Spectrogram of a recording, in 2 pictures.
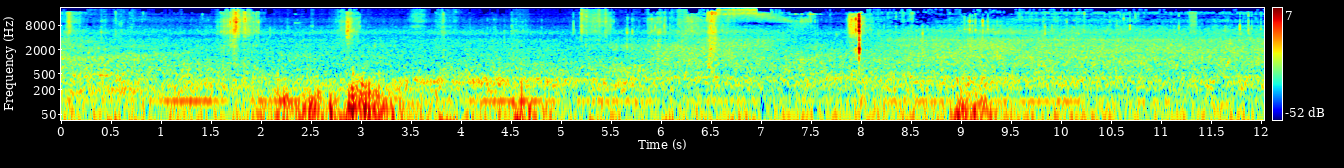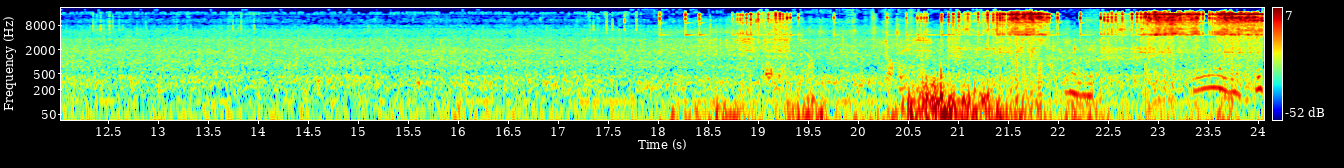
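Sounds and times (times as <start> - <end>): creek water running: 5.2 - 24.0.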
